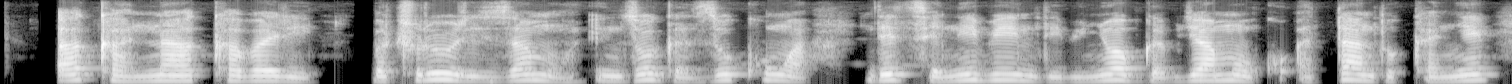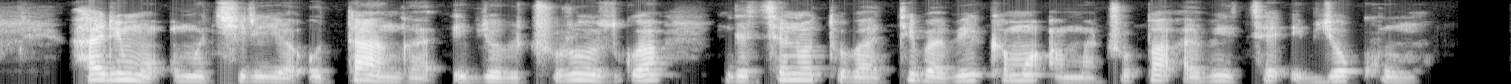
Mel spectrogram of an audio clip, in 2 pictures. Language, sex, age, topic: Kinyarwanda, female, 18-24, finance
